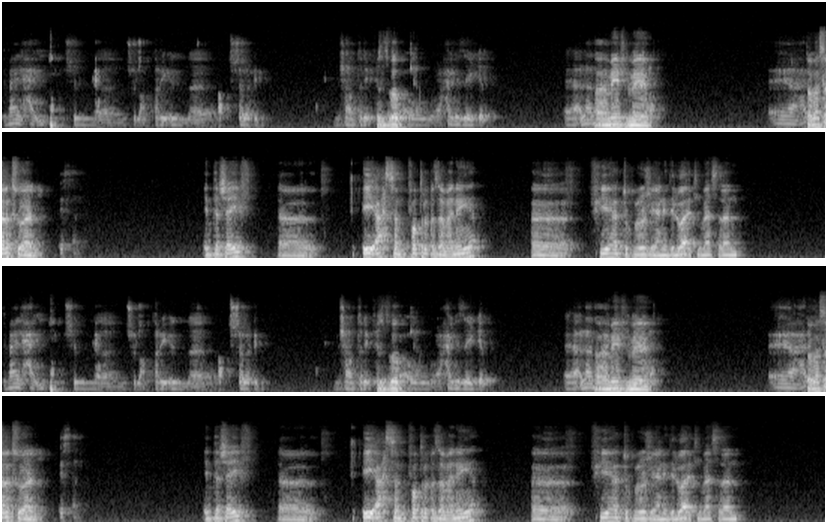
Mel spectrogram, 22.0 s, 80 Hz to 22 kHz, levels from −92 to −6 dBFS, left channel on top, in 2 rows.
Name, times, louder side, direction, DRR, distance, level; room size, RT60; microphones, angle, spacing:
voice 1, 0.0-3.5 4.4-6.5 7.5-8.6 10.2-11.4 11.7-12.0, right 2 dB, 50° right, 3.4 m, -38 dB
voice 2, 5.0-5.4 7.9-8.7 10.7-11.5 13.7-14.3 14.7-15.2 15.8-17.3 18.0-20.8, left 1 dB, 30° left, 1.5 m, -24 dB
19.0 x 16.0 x 3.8 m
head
